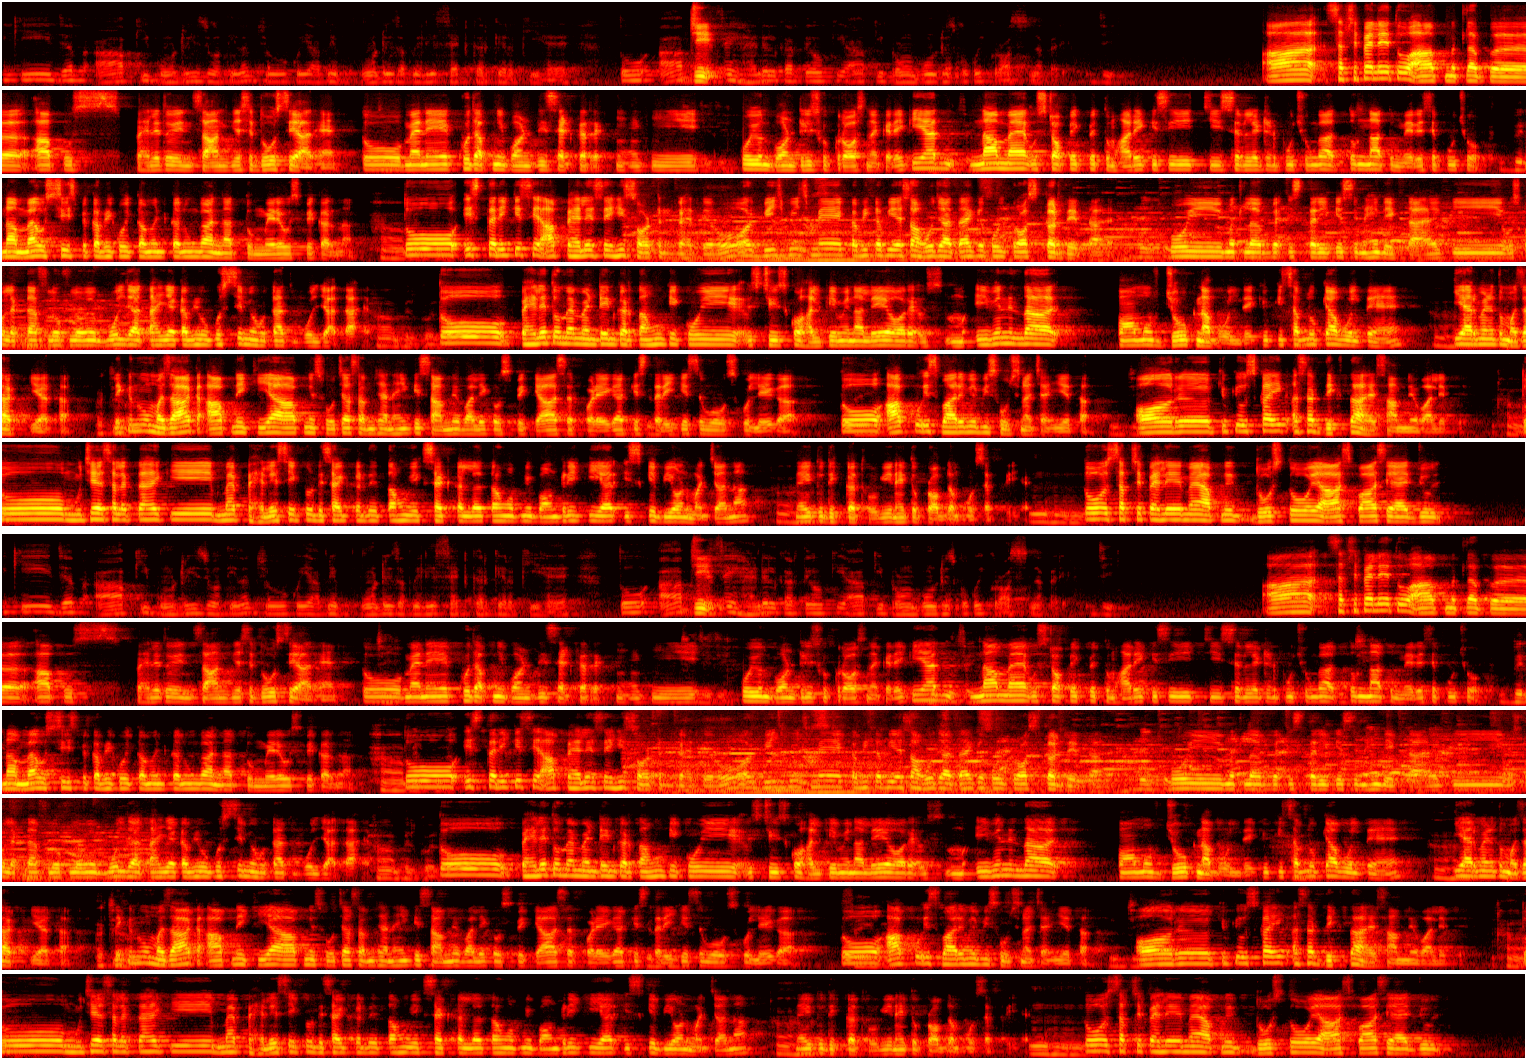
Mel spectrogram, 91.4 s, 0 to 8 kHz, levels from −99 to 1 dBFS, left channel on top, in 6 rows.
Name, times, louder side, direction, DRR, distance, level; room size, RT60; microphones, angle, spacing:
voice 1, 0.0-5.9 6.2-10.4 10.9-11.1 19.0-19.2 21.9-22.6 24.3-25.0 28.6-29.0 30.2-30.7 34.2-35.0 38.2-38.4 41.7-42.2 42.8-42.9 49.4-50.1 58.4-58.8 60.0-60.4 61.9-62.3 67.2-67.8 69.5-69.9 72.0-72.4 75.9-76.5 83.9-84.3 86.5-87.2, right 2 dB, 85° right, 3 dB, 3.0 m, -52 dB
voice 2, 12.6-18.6 18.8-22.2 22.6-30.0 30.5-34.0 34.5-41.6 42.2-49.3 50.1-56.3 56.9-59.7 60.2-61.6 62.1-68.9 69.3-71.8 72.3-75.4 76.2-83.7 84.1-86.1 87.0-90.6, left 4 dB, 80° left, 11 dB, 1.1 m, -32 dB
sound 1, 36.7-47.3, right 2 dB, 35° right, 3.8 m, -43 dB
27.5 x 22.5 x 7.1 m, 0.70 s
head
